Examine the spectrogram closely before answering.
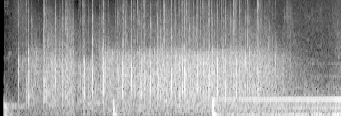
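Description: A crowd applauds in a large echoing hall.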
